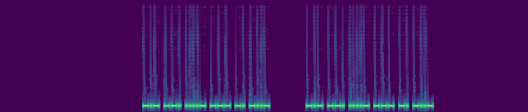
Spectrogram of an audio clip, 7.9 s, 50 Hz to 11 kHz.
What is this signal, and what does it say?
Morse code, heard as a keyed tone, about 46 wpm, 700 Hz. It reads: KG4ONX KG4ONX
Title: USA Call Signs - 6 Characters - Repeated 2x - 45wpm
